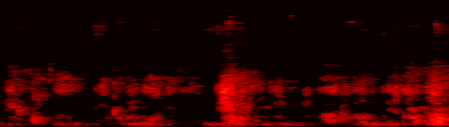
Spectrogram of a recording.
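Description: Near silence: room tone with a few faint, brief sounds, the clearest about a second in.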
